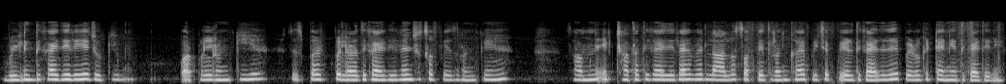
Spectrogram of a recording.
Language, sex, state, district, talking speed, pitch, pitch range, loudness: Hindi, male, Bihar, Gaya, 300 wpm, 225 Hz, 210-230 Hz, -17 LUFS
